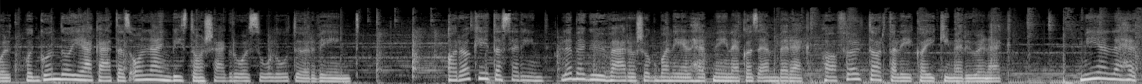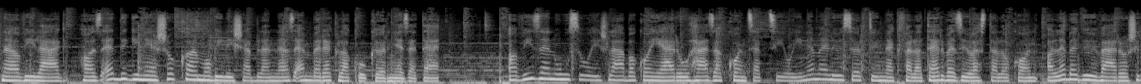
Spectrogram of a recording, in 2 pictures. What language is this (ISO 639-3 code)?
hun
